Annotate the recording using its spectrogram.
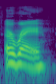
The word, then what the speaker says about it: Arrae: Array. – Array.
